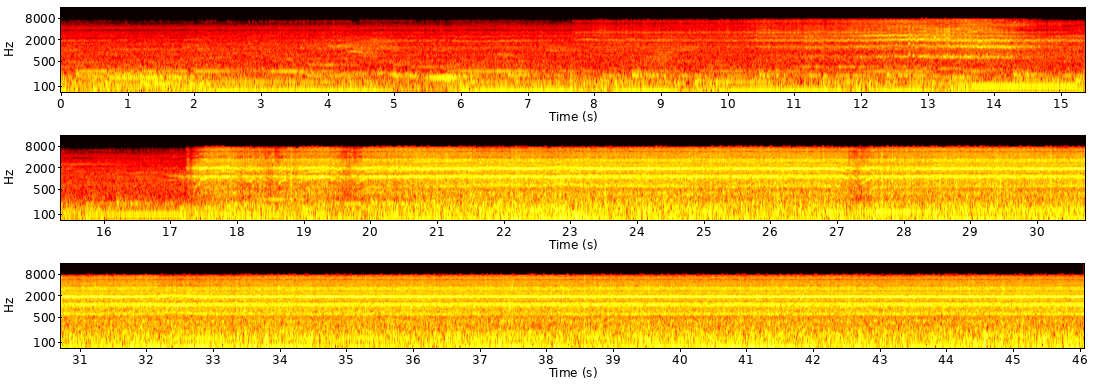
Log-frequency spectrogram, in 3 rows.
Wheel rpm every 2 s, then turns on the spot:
0, 0, 0, 0, 0, 0, 0, 0, 30, 90, 140, 160, 160, 140, 160, 160, 160, 160, 160, 160, 160, 160, 160.
none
